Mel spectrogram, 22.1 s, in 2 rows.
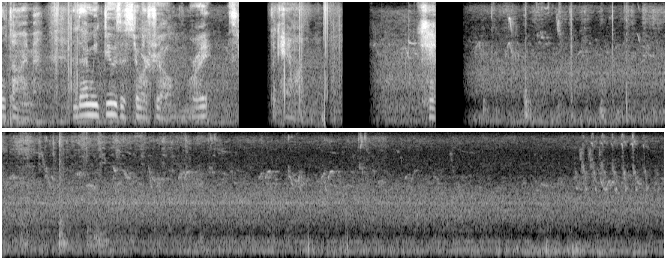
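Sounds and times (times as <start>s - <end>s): low outdoor background rumble: 0.0s - 5.6s, 7.8s - 22.0s
light knocks: 8.0s - 13.5s.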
